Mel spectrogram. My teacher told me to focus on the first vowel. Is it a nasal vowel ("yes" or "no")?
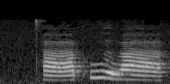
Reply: no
